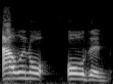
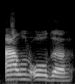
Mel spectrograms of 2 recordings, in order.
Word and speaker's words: Alan Alda: up nepal right um oh my god um alan alden alan alda i always say his name wrong with the guy from nash amazing amazing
